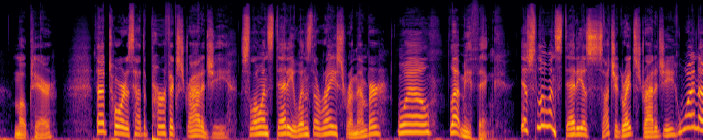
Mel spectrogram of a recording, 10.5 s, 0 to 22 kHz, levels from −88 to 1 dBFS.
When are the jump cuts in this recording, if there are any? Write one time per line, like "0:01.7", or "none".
0:03.5
0:05.8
